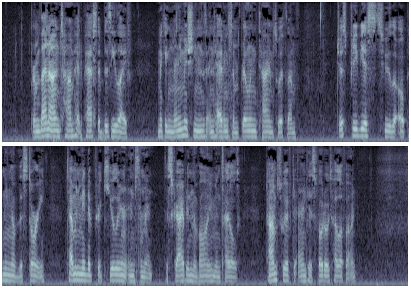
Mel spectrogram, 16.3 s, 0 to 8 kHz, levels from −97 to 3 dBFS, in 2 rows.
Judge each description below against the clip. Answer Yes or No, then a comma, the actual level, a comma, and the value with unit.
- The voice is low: Yes, low, 120 Hz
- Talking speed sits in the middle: Yes, average, 160 wpm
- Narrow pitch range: Yes, narrow, 2.0 semitones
